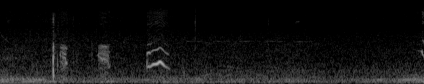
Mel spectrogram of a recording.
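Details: Cavalier King Charles Spaniel puppies, 25 days old and barely walking yet, give brief, thin whines and whimpers over a quiet background.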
